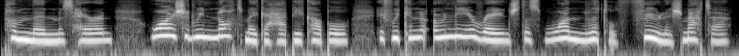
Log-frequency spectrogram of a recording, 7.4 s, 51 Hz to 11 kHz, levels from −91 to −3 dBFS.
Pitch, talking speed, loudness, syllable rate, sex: 255 Hz, 180 wpm, -16 LUFS, 4.9 syllables/s, female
